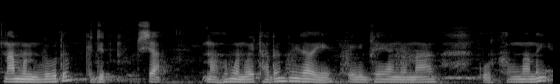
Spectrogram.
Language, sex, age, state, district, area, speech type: Bodo, male, 45-60, Assam, Udalguri, rural, spontaneous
